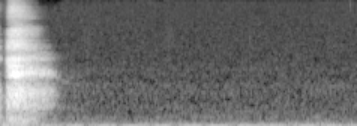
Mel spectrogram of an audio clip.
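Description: A short, soft breath from the female voice actor just after a spoken line, then near silence.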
